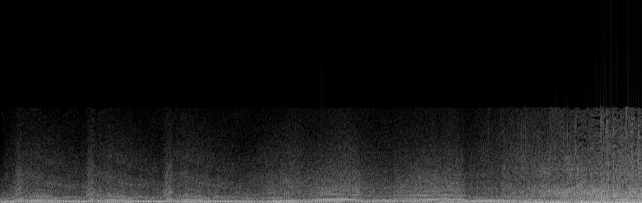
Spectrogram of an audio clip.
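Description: Car engine accelerating hard through the gears. The pitch climbs and drops back at each shift, about four times, then holds steady and high near the end.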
